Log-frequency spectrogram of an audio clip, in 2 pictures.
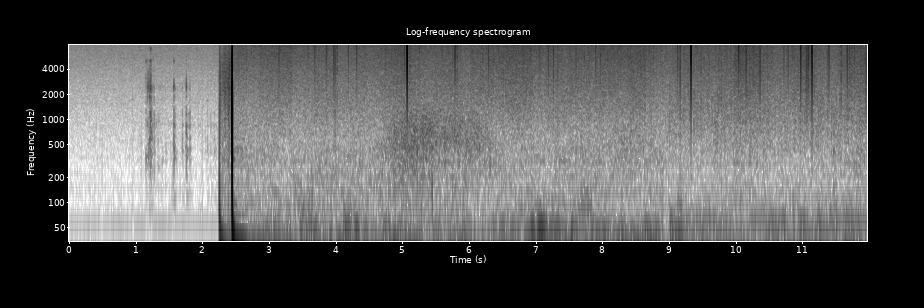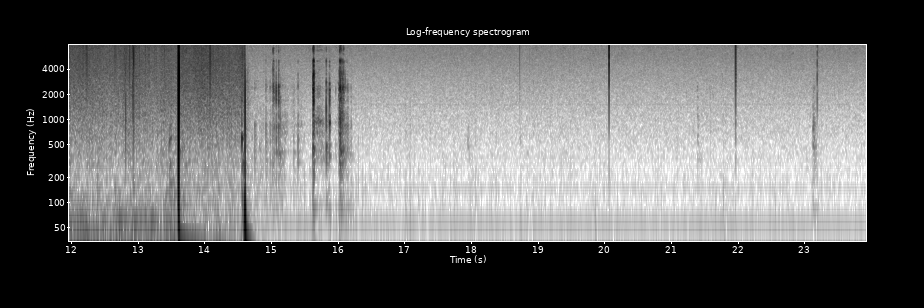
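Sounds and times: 
vinyl record noise: 2.3s - 14.8s.

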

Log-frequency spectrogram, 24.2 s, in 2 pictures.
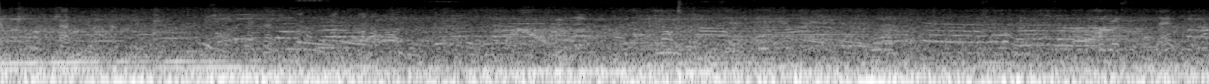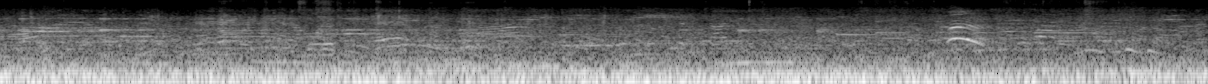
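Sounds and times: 
street ambience in Brazil: 0.0s - 24.1s.

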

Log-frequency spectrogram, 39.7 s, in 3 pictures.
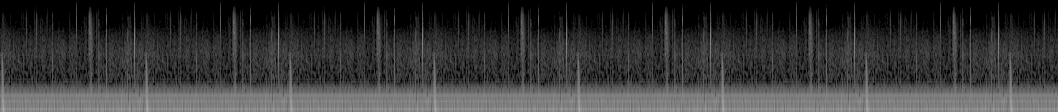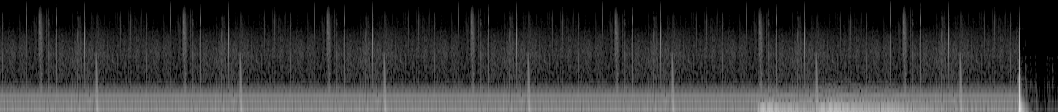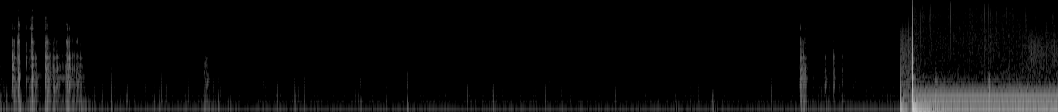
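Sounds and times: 
vinyl record crackle: 0.0s - 26.1s, 37.7s - 39.6s.

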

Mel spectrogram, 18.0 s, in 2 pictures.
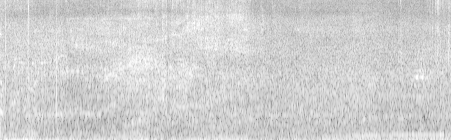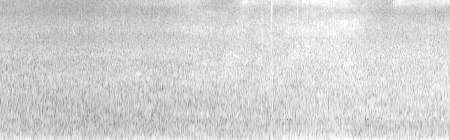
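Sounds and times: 
street ambience in Brazil: 0.0s - 18.0s.

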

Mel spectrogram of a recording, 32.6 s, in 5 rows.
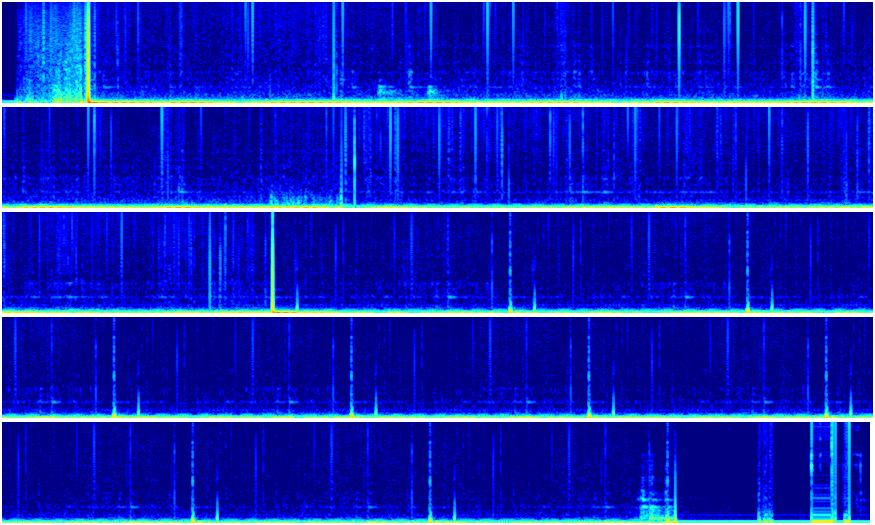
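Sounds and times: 
vinyl record noise: 0.1s - 31.2s, 31.8s - 32.5s.

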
